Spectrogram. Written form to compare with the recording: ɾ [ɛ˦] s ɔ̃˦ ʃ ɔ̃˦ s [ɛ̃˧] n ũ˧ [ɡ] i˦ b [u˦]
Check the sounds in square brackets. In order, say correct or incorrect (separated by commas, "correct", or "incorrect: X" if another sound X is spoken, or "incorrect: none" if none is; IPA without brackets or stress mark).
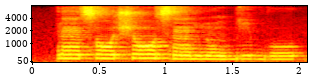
incorrect: ɛ̃˦, correct, incorrect: ɡ͡b, correct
